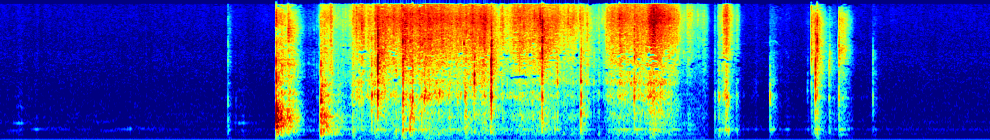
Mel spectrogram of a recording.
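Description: Clear plastic bag crinkling and rustling as hands handle it, starting with a sharp crackle about three seconds in and running for about four seconds, then a few short rustles of paper being handled.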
